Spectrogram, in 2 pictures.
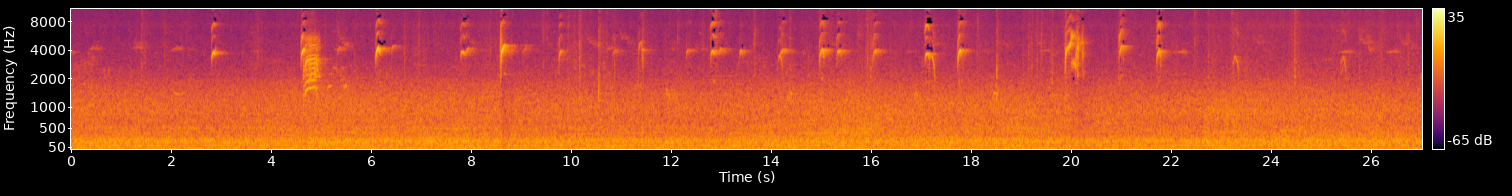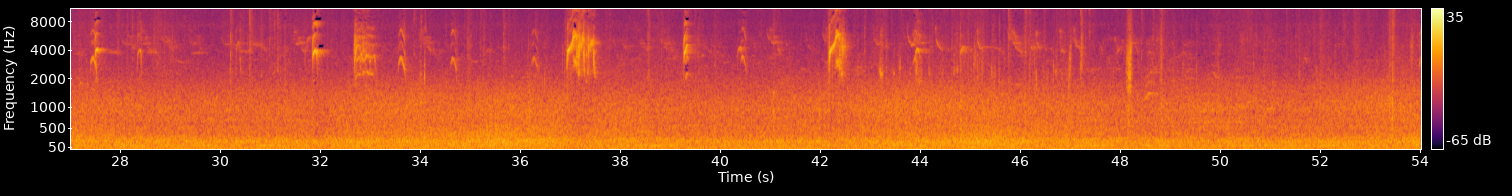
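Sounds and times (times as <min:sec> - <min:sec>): birds chirping: 0:00.0 - 0:07.0, 0:24.8 - 0:54.0
steady low background noise: 0:00.0 - 0:54.0.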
